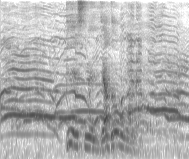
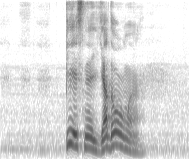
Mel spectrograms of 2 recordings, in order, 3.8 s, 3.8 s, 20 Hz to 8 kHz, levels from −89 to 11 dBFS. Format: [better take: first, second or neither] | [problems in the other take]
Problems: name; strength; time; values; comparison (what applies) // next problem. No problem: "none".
second | background sound (Cheering); 4 dB above the speech // room echo; dies away in 0.3 s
